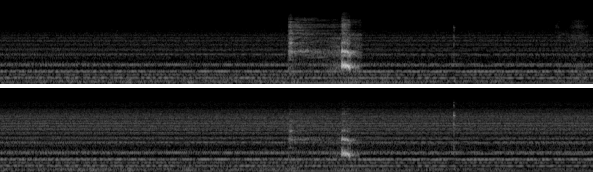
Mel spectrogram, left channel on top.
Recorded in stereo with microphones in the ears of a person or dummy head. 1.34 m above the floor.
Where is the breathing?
15° left (ahead or behind).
